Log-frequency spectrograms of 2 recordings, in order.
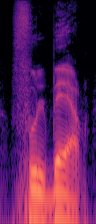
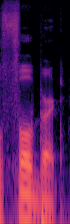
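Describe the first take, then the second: First: "Fulbert" as fool-BEHR, silent t; Frenchify "Fulbert", drop the t; French pronunciation. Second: Said in the usual way. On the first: Shown as a demonstration. Host correcting herself to the French name, French pronunciation. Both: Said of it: "or Fulbert".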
